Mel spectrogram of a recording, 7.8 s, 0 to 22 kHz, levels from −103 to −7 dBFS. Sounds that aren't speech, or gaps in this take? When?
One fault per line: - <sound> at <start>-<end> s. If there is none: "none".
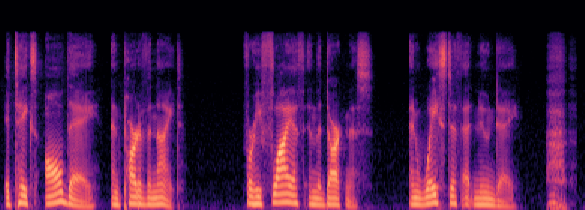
- breath at 7.3-7.7 s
